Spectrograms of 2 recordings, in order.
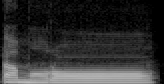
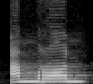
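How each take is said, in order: First: It ends in a lengthened vowel without n. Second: It ends with an n sound after the vowel. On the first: The speaker calls it right. "Ronya dipanjangkan dua harokat" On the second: The speaker calls it wrong. "Bukan dibaca amron"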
